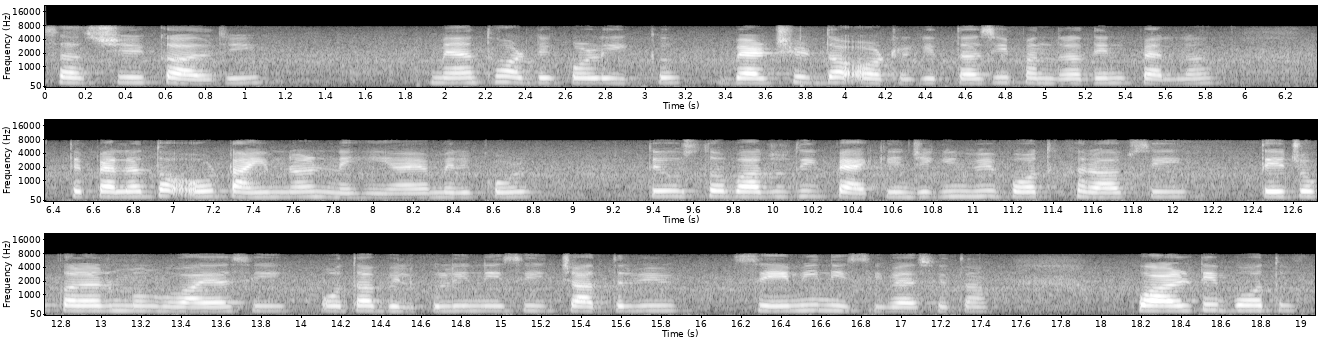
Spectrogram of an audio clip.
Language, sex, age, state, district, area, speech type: Punjabi, female, 18-30, Punjab, Mohali, rural, spontaneous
